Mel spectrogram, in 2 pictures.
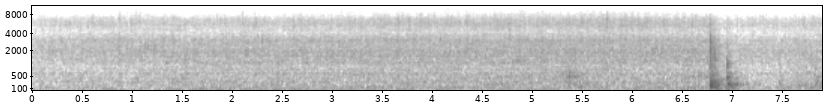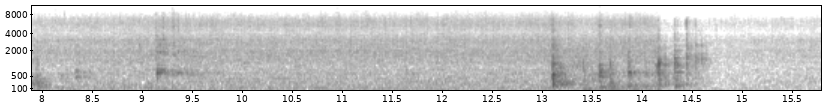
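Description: A wok of vegetable stir-fry sizzling steadily on a gas hob, with a few short knocks. The knocks come about halfway through and again near the end.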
